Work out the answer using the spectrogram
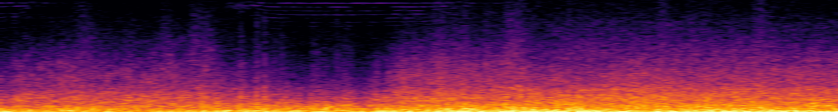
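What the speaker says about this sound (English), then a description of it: "there's my artillery landing, and as you can see, the damage is very limited" Artillery shells landing in the WARNO strategy video game, a dense sustained roar of distant explosions blending into one continuous rumbling wash with no clear separate blasts.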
